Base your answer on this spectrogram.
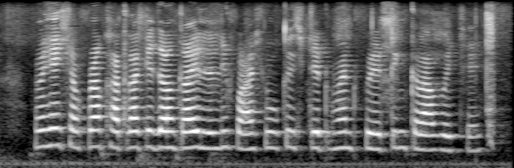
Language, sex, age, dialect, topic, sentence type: Maithili, female, 18-24, Angika, banking, statement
